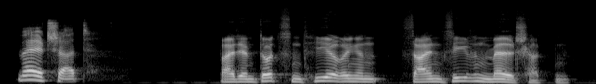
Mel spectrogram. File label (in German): "melcherd", wittlich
